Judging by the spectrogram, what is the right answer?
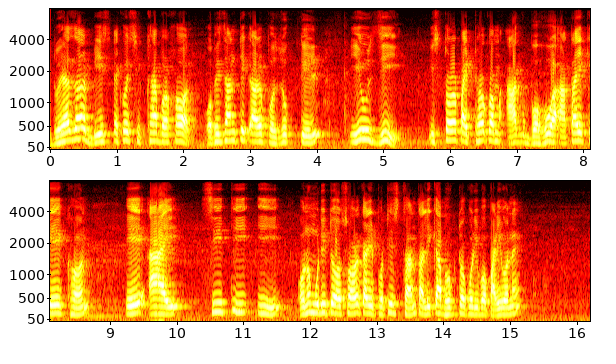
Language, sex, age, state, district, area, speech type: Assamese, male, 45-60, Assam, Jorhat, urban, read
